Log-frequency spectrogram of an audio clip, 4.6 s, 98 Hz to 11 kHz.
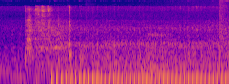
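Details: Yamaha Mio GT scooter after cleaning its electrical switches with sandpaper and WD-40: starter spins briefly, engine catches within a second and settles into a steady, even idle; healthy electric start.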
